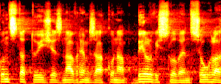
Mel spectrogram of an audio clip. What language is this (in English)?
Czech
